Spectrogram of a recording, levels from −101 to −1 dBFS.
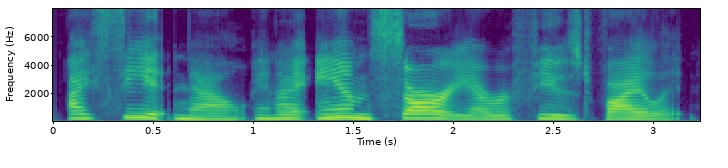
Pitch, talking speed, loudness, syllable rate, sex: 235 Hz, 205 wpm, -19 LUFS, 5.1 syllables/s, female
